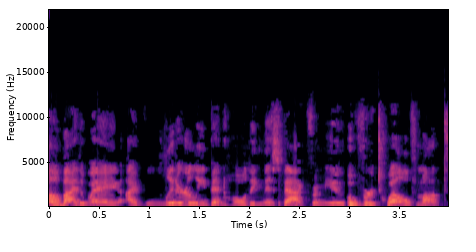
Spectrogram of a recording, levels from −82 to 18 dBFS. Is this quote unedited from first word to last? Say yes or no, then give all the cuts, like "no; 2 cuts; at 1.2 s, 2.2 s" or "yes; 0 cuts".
no; 1 cut; at 3.0 s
